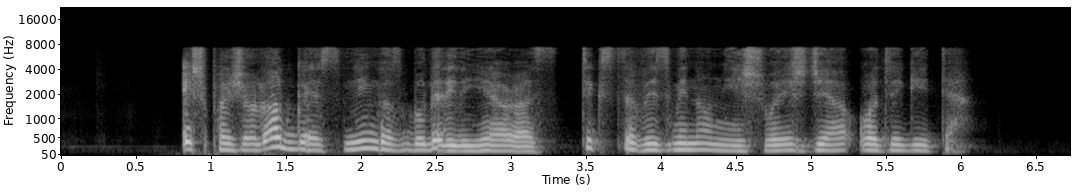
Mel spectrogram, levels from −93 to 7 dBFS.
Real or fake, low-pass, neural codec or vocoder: fake; 7.2 kHz; codec, 16 kHz in and 24 kHz out, 0.4 kbps, LongCat-Audio-Codec, two codebook decoder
